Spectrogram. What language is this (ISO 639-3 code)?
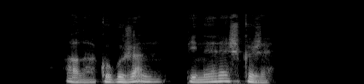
chm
